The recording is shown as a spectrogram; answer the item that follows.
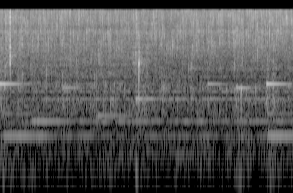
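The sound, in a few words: shallow-fried fish added into boiling fish curry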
